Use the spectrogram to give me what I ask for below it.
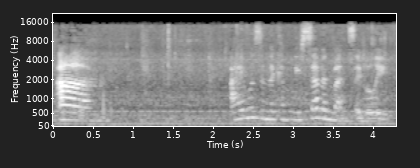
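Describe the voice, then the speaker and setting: A woman's voice: sits high, normal speed, vocal fry. A woman from Colorado telling her story to an audience, chatty and laughing, acting out what she thought at the time. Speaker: speaker sharing her story on stage. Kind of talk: personal testimonial to an audience. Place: indoor meeting room with an audience. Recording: distant mic, noisy room.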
